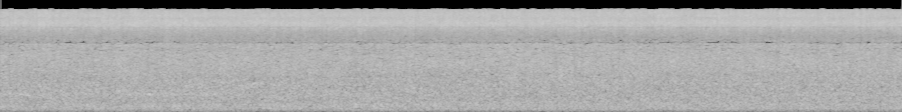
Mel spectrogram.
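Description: Flash-flood torrent of muddy water rushing down a street: a steady, unbroken rush of water noise.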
